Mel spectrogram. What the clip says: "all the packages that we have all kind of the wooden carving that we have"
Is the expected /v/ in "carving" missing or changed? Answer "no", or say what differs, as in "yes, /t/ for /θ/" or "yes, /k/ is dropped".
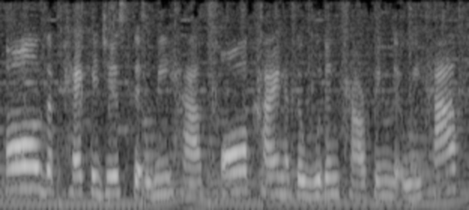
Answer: yes, /p/ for /v/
